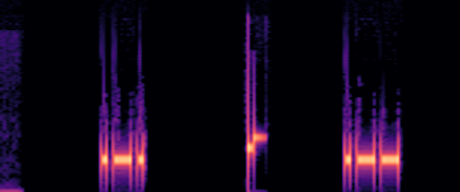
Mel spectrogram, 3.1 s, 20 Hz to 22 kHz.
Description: Morse code, heard as a keyed tone, about 30 wpm, 700 Hz. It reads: R W
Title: Single Letter-Number Alt - Rapid-Fire 30wpm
